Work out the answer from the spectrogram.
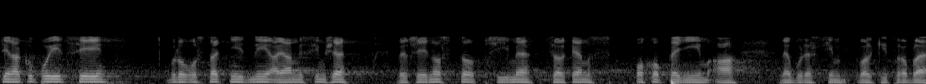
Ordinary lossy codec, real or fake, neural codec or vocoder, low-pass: Opus, 32 kbps; real; none; 3.6 kHz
